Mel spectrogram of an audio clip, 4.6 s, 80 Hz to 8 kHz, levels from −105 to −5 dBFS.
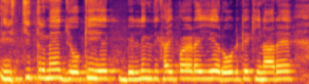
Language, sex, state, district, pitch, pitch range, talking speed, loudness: Hindi, male, Uttar Pradesh, Lucknow, 215 Hz, 205-225 Hz, 180 wpm, -11 LUFS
